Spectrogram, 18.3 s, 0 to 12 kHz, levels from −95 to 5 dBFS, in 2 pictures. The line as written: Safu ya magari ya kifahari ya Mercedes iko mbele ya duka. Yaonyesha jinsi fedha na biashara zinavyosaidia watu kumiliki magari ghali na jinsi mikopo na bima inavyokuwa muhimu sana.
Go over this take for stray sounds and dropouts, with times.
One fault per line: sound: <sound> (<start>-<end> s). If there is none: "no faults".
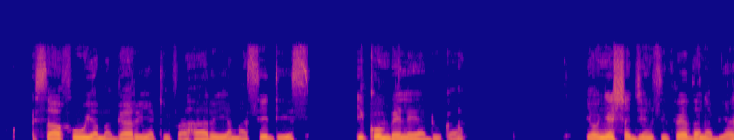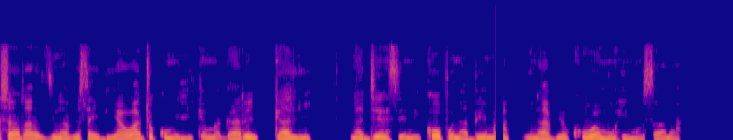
sound: dropout (15.4-15.5 s)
